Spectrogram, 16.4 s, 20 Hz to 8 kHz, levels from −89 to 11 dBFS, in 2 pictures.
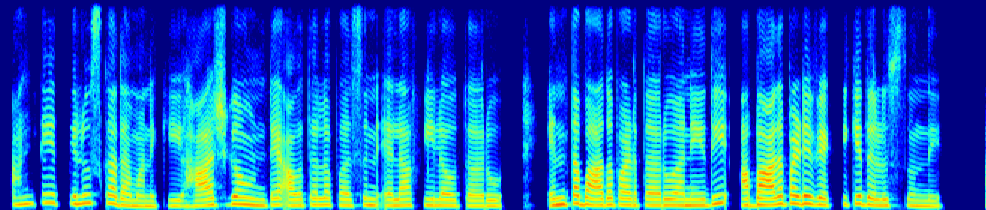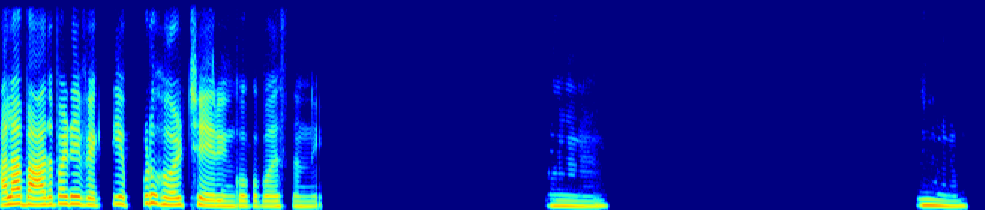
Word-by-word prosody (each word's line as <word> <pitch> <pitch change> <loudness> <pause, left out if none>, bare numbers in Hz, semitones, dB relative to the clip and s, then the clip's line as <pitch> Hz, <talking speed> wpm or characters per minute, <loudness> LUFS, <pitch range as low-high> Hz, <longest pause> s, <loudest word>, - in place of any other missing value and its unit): అంటే, 280 +5 -4 0.2
తెలుసు 305 +2 -1
కదా 275 -6 +2
మనకి. 195 +1 -6 0.2
హర్ష్‌గా 235 +6 +2
ఉంటే, 230 +2 -3
అవతల 240 +3 -2
పర్సన్ 225 +2 -3
ఎలా 220 +1 0
ఫీలవుతారు, 210 -3 -3 0.5
ఎంత 255 +3 +3
బాధపడతారు 230 -1 +1
అనేది 225 +5 +1 0.2
ఆ - - +1
బాధపడే 285 +4 +6
వ్యక్తికే 255 +4 -2
తెలుస్తుంది. 215 -3 -3 0.5
అలా 275 +2 +8
బాధపడే 280 +3 +4
వ్యక్తి 235 +3 -6
ఎప్పుడు 300 +5 -2
హర్ట్ 245 -2 0
చేయరు 205 -5 +1
ఇంకొక 195 0 -6
పర్సన్‌ని. 190 0 -9 1.9
హ్మ్. 200 -1 -7 2.6
హ్మ్. 205 -4 -4
225 Hz, 100 wpm, -19 LUFS, 205-250 Hz, 2.6 s, అలా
